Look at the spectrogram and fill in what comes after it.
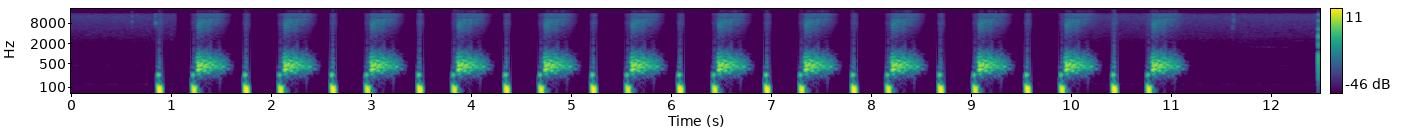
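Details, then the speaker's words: Diastolic, decrescendo, blowing murmur: aortic regurgitation murmur. "that's because this is a diastolic murmur its shape decrescendo and what about its quality I think many people would agree that it sounds blowing in nature"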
